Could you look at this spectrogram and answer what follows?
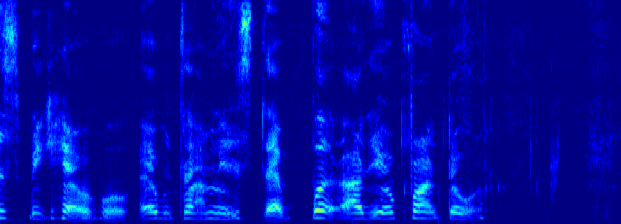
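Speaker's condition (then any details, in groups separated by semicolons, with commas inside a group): ALS; affects hands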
